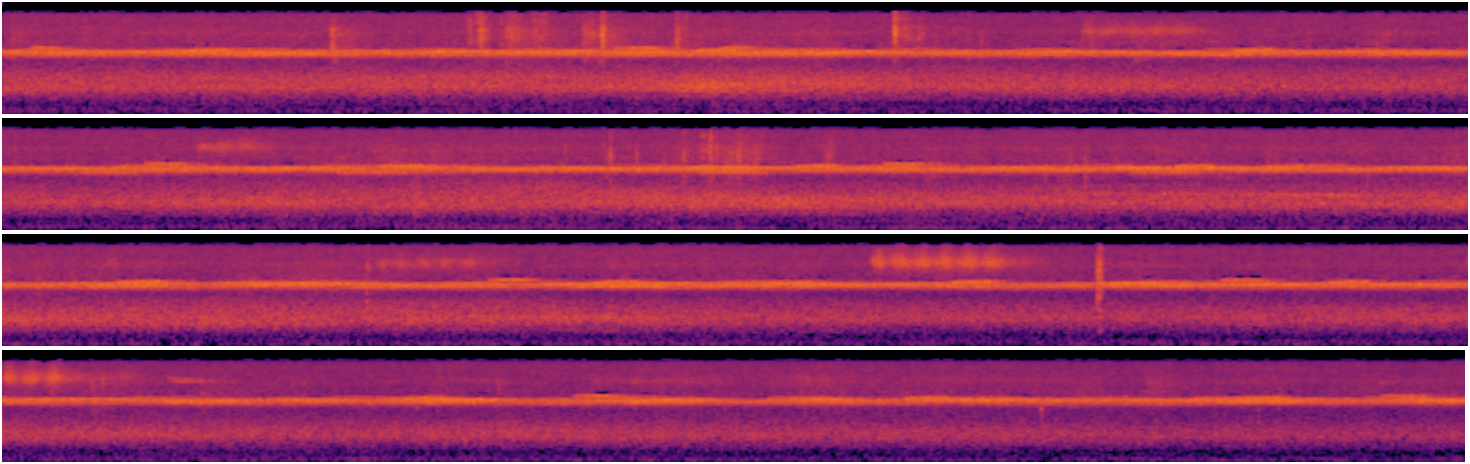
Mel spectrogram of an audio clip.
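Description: Steady high-pitched insect chorus, crickets trilling without a break, over a faint hiss of woodland air.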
